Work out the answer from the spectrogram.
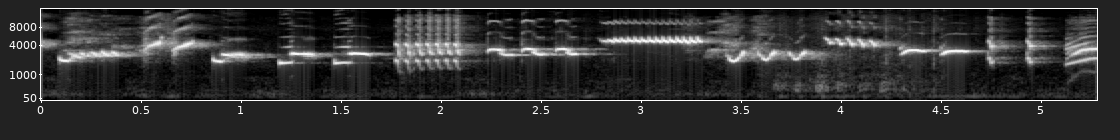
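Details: Asian pied starling singing a varied medley for tutoring other birds: bright warbled whistles, a sustained high steady note, a harsh buzzy burst and rapid downslurred chirps, all tightly packed.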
